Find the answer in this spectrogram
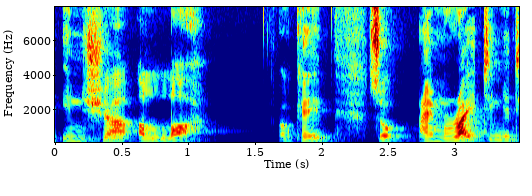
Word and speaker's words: insha Allah: as when people read it they read it insha Allah because a transliteration means nothing it just it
